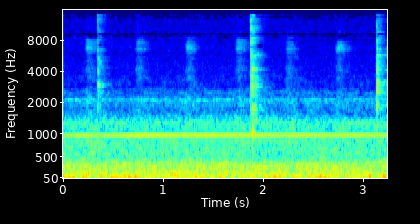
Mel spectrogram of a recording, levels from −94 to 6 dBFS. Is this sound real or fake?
real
